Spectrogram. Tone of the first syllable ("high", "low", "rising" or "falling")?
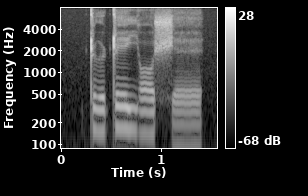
high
